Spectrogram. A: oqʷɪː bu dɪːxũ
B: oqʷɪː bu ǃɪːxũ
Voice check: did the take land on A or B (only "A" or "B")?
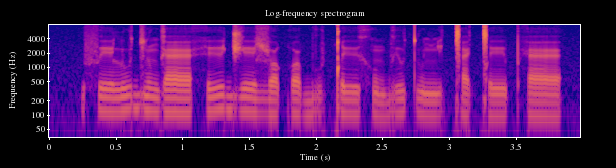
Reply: B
